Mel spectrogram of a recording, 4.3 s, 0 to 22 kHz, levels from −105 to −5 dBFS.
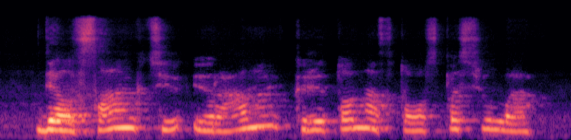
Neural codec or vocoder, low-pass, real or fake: autoencoder, 48 kHz, 128 numbers a frame, DAC-VAE, trained on Japanese speech; 14.4 kHz; fake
